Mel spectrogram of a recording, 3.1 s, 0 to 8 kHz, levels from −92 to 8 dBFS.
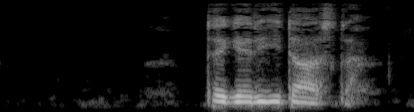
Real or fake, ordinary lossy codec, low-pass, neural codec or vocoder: real; MP3, 32 kbps; 7.2 kHz; none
